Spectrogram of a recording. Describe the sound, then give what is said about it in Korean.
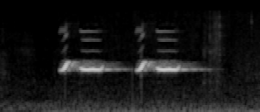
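Two identical cat-calling whistles in quick succession, used to call a cat. Each is a sharp rising chirp sliding into a steady held tone. Clear and fairly loud, with no talking around them. “이게 뭐냐면 캣콜 하는 소리입니다.”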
